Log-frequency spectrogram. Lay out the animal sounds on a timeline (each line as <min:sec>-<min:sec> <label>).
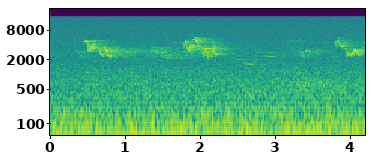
0:00.0-0:04.2 Red-eyed Vireo (Vireo olivaceus)
0:02.2-0:03.2 Wood Thrush (Hylocichla mustelina)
